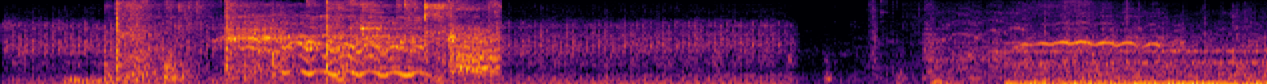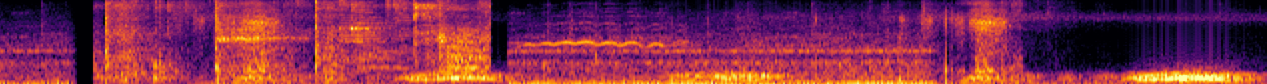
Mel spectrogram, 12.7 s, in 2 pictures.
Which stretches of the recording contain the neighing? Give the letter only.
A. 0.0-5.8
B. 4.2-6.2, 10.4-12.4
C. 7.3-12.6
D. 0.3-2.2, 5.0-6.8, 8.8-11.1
D.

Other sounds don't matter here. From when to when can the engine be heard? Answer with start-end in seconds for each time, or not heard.
0.0-5.8.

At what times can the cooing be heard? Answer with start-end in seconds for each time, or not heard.
7.3-12.6.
